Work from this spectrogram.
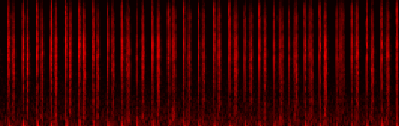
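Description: Long pointed nails rapidly scratch and tap a small, solid, rectangular yellow bar of soap held in one hand. About thirty quick, dry, bright clicks and scrapes follow one another in a steady, fast rhythm. Each sound is crisp and high with almost no low end, and it stops instantly without ringing.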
